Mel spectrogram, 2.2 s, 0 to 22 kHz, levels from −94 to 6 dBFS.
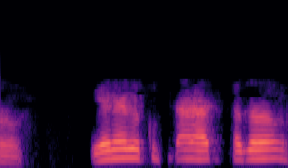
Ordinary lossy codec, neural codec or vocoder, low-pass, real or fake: MP3, 16 kbps; codec, 16 kHz, 1 kbps, FreqCodec, larger model; 3.6 kHz; fake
